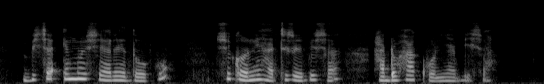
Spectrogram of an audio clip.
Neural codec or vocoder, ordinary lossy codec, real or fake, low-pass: codec, 16 kHz, 8 kbps, FreqCodec, smaller model; none; fake; 7.2 kHz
